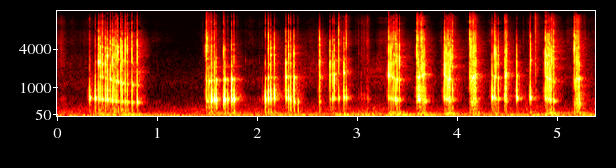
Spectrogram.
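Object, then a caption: Corrugated plastic pop tube. A hollow red corrugated plastic pop tube toy is held upright and compressed and stretched by hand, making its ribs pop and crackle. A long, bright crackling stretch is followed by a pause, then a run of quick, sharp pops with a tinny, high-pitched ring and almost no low end.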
